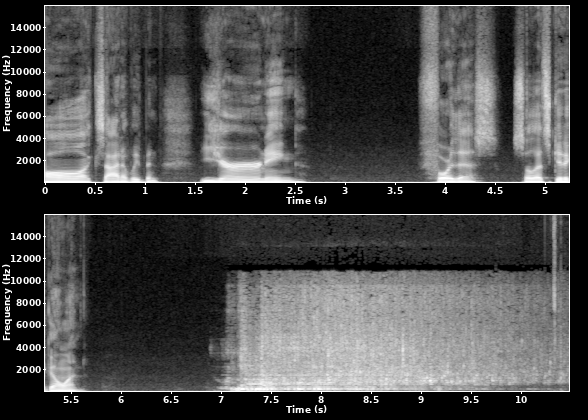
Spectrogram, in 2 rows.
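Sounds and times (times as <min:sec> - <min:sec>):
speech: 0:00.0 - 0:02.6, 0:03.8 - 0:05.7, 0:07.0 - 0:07.6
toilet flushing: 0:06.9 - 0:10.4.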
